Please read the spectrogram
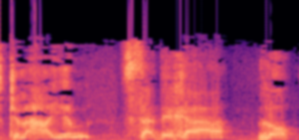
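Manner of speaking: slow, with "Kil'ayim" pulled onto "sadecha lo"; a deliberate new phrasing of the verse; regrouped reading. Shown as a demonstration. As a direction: read "Kil'ayim sadecha lo" slowly as one phrase. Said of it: "and read it like this".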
